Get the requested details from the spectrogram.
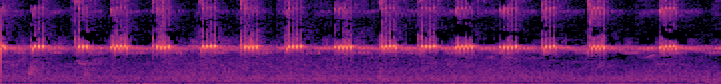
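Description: A cricket gives short, high, trilled chirps, repeated roughly twice a second in a steady rhythm.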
